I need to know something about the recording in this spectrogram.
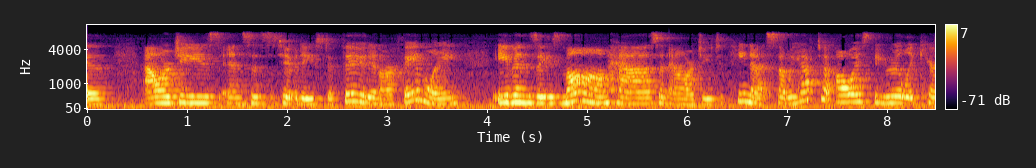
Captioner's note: none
